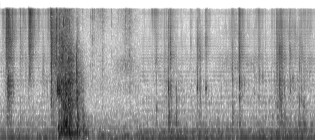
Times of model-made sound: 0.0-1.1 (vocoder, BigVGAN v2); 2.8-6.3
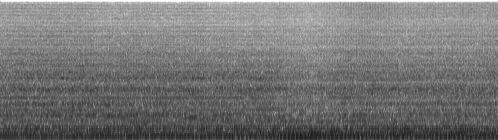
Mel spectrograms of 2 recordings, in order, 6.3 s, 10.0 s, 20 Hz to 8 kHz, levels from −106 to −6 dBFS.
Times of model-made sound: 5.1-5.6 (vocoder, BigVGAN v2)

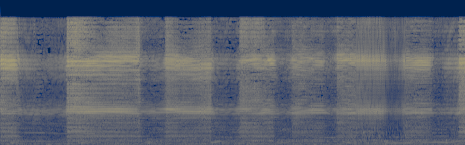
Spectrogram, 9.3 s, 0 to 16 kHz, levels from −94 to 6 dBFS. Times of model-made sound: 7.1-8.1 (vocoder, BigVGAN v2)

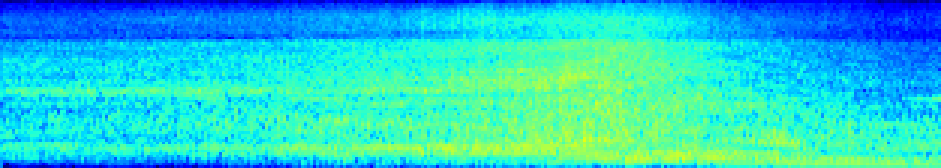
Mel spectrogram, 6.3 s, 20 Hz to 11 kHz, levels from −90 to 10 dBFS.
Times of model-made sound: 1.3-3.7 (vocoder, BigVGAN v2); 5.1-6.3

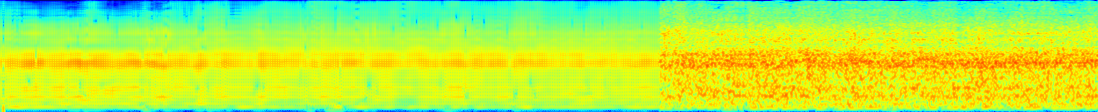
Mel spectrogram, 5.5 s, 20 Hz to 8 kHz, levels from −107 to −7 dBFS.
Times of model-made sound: 0.0-3.3 (vocoder, BigVGAN v2)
